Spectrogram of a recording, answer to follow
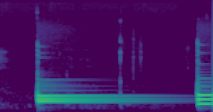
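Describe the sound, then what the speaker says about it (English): A sampled Omnisphere piano plays two sustained chords about two seconds apart, each struck cleanly and ringing out with a slow decay, alone and fairly close. "I then added a piano from Omnisphere"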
